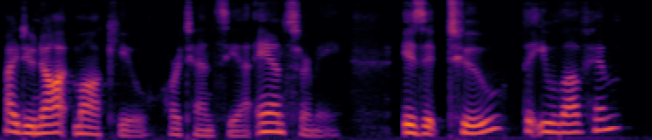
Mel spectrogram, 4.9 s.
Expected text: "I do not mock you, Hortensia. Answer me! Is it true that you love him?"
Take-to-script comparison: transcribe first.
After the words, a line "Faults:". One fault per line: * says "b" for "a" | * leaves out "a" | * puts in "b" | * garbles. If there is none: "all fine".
"I do not mock you, Hortensia. Answer me! Is it two that you love him?"
Faults:
* says "two" for "true"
